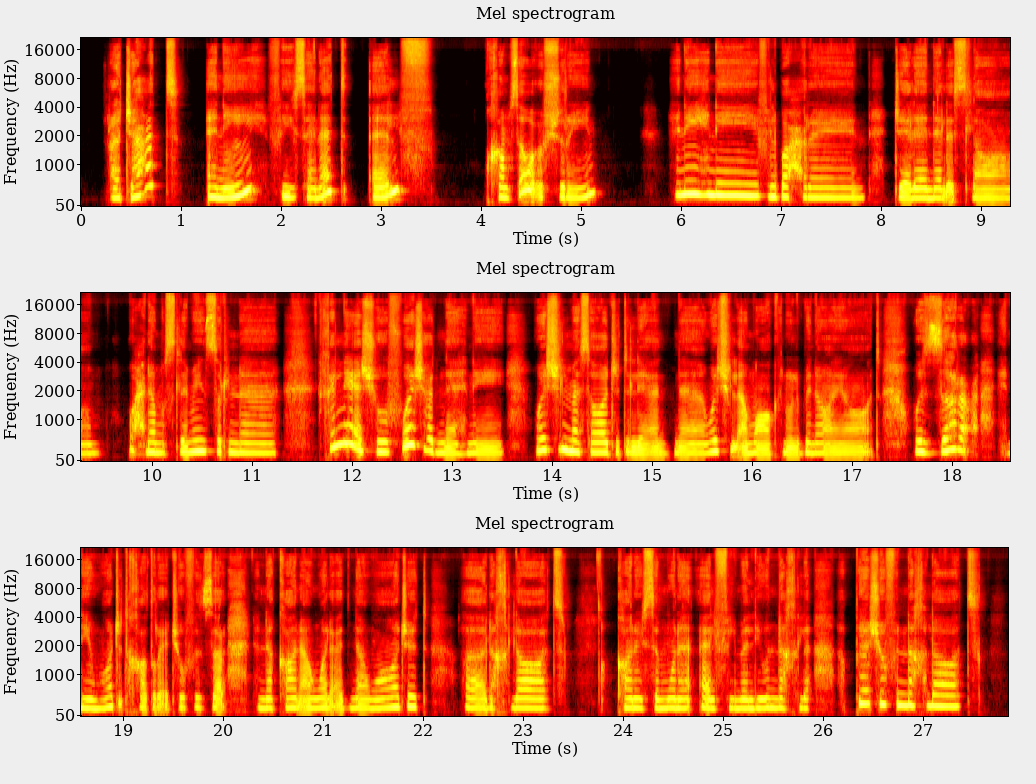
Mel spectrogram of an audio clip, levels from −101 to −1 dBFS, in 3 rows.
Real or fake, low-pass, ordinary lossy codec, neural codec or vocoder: real; none; none; none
